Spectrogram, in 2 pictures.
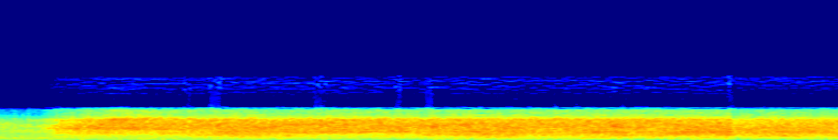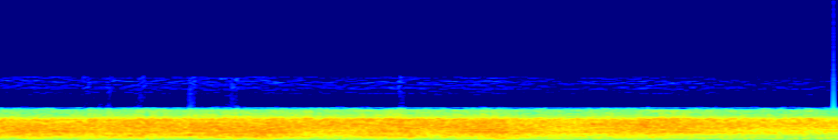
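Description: A machine running steadily with a loud, even noise. It comes on about half a second in and eases off near the end.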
